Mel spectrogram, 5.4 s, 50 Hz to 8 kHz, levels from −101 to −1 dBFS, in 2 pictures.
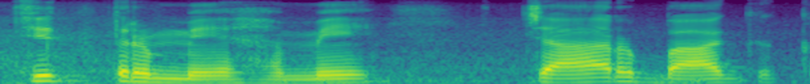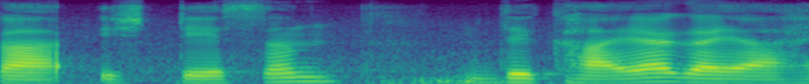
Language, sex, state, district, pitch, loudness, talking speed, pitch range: Hindi, male, Uttar Pradesh, Lucknow, 130 Hz, -17 LUFS, 100 wpm, 120-150 Hz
